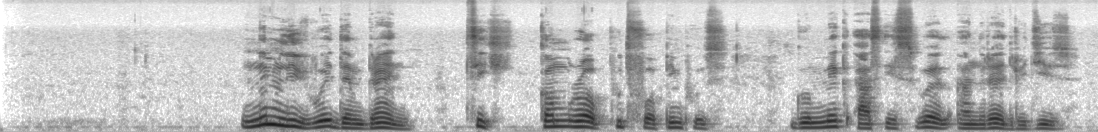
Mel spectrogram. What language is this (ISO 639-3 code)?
pcm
